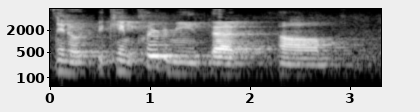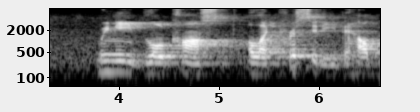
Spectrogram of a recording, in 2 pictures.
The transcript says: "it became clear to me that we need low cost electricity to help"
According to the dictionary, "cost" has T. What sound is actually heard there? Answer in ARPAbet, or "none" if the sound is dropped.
T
